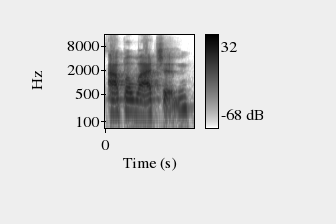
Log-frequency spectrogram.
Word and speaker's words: Appalachian: of the trail is it is pronounced appalachin you are correct cool anyway sorry to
